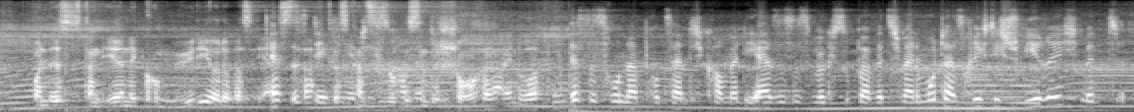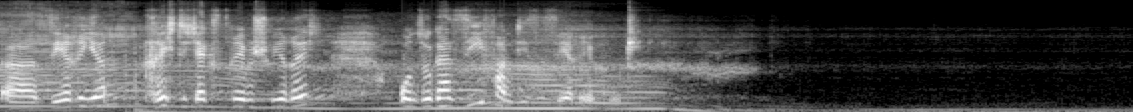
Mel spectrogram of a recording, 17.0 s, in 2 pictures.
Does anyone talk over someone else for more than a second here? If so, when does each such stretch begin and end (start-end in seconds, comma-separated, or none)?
2.0-3.4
